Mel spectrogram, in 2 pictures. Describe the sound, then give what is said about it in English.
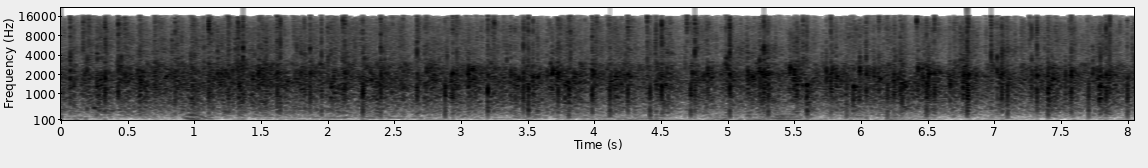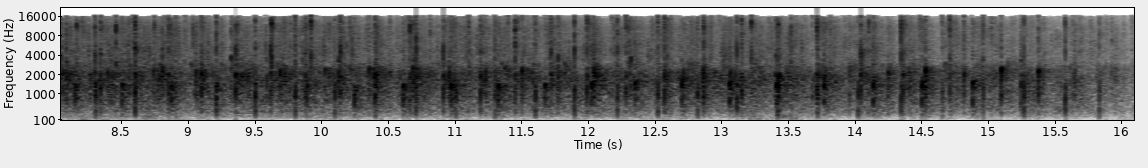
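A large crowd gives a standing ovation: loud, sustained applause, dense clapping that holds steady for the full stretch without fading, enthusiastic, for young world champions at a board gathering. “So I think we need to start off by giving these young ladies and gentlemen a very warm round of applause. Standing.”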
